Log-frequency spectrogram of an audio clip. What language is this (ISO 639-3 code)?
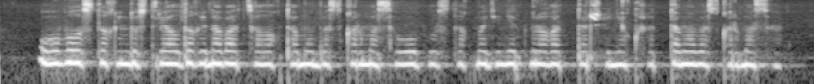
kaz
